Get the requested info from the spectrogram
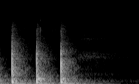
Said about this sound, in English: Who is knocking on the door? There's no shadow. Is somebody running up and running away?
